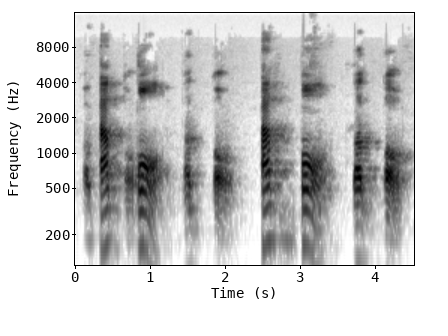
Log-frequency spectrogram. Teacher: jadi huruf tho itu enggak boleh keluar udara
